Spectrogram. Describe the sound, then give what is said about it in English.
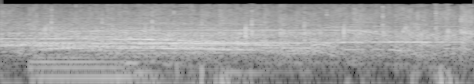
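Comedy show audience cheering and applauding, a dense roar of clapping with voices shouting in the crowd. “Come on, everybody, make some noise for Jason!”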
